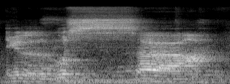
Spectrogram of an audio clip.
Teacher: Tidak, bukan ilmu sa'ah, tapi ada tasdidnya di sana, ada alif lam. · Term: alif lam syamsiyah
